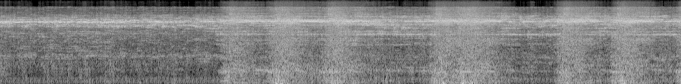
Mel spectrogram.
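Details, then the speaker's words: Four-stroke grass trimmer after replacing a broken spark plug, setting valves (intake 0.08, exhaust 0.10 by feeler gauge) and replacing the starter rope; it was hard-starting and wouldn't rev. Now picks up crisply and revs cleanly without knocking; normal running. "อ่ะมาลองสตาร์ทกันเลยครับหลังจากที่เราเปลี่ยนหัวเทียนแล้วก็ปรับตั้งวาล์วแล้วก็ผมได้เปลี่ยนสายสตาร์ทเรียบร้อยแล้ว"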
